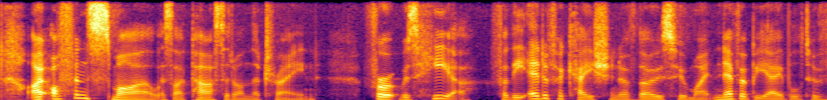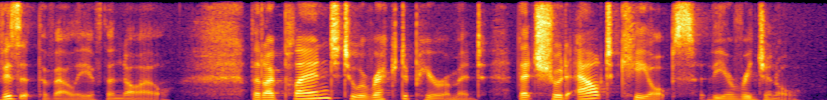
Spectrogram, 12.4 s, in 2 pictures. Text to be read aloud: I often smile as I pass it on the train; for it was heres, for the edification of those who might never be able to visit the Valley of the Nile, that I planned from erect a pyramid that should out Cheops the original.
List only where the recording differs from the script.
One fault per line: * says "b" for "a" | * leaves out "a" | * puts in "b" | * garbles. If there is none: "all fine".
* says "here" for "heres"
* says "to" for "from"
